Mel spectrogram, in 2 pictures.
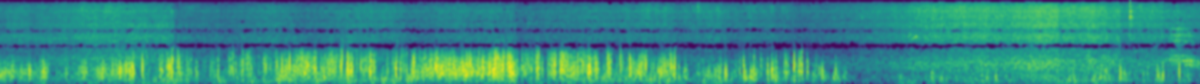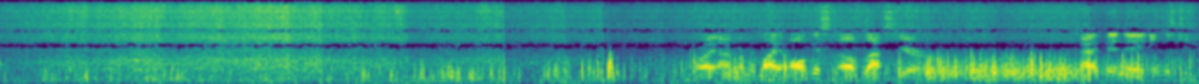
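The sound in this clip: Wind blows hard across the microphone in gusty, rumbling buffets that stay loud for most of the stretch, briefly easing once before picking up again.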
